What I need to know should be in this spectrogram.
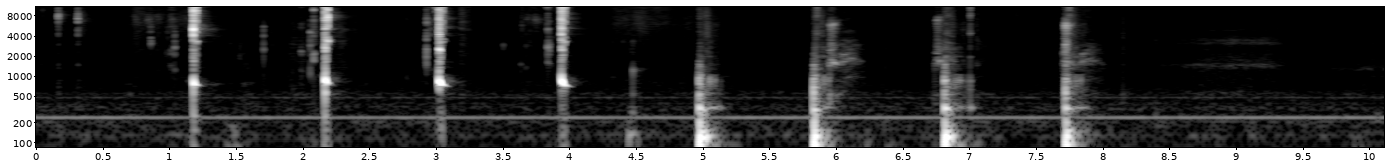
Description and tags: goat hooves crossing a bridge.
Goats, Stories, Three-Billy-Goats-Gruff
